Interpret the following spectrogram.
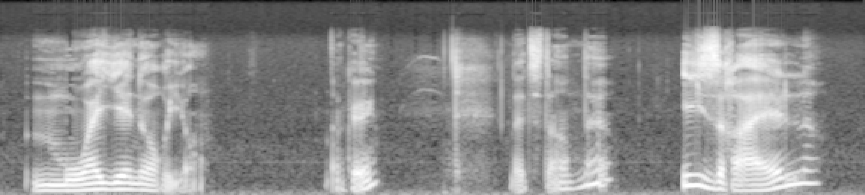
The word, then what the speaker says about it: Moyen-Orient: Okay, but then as you've got this vowel after, okay, you get to make the liaison between the two, le Moyen-Orient, Moyen-Orient.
